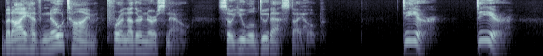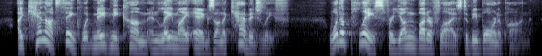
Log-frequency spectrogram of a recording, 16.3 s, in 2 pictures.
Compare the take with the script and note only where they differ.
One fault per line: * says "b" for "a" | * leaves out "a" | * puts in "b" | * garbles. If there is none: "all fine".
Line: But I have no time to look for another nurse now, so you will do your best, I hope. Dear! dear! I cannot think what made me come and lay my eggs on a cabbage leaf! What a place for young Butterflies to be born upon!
* leaves out "to look"
* leaves out "your"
